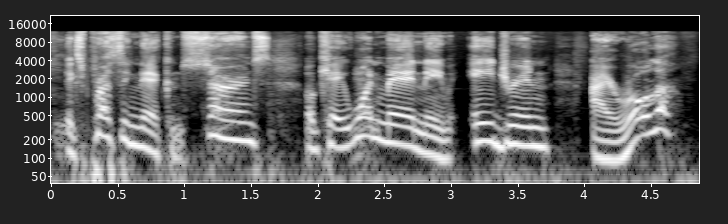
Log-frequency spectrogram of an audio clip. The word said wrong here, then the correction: Iraola: I think I pronounced his last name right, Iraola, was sharing a story with parents and school administrators about how racism in the school had been affecting his child.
